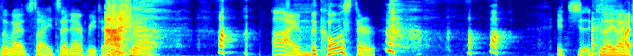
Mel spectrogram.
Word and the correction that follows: co-star: think you mean you're the co-star, not the coaster.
